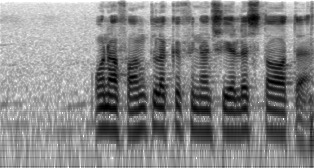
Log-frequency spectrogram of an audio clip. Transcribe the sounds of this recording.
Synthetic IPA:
ʔɔnɐfɦɐŋkləkəfinɐnʃieːləstɑːtə̰

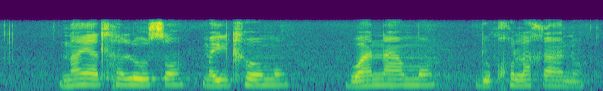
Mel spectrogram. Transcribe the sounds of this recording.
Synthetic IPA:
najat͡ɬʰalʊsɔmait͡ɬʰɔmɔ | bwanamɔ | diq͡χʰʊlaχaːnɔ

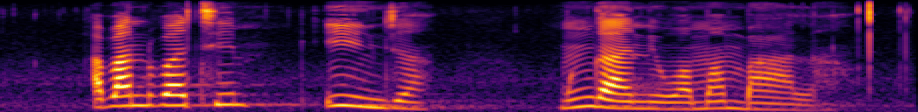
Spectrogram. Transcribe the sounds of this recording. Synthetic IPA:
aɓantʼuɓatʰiːnd͡ʒʱa | m̩ŋaniwamambʱaːla

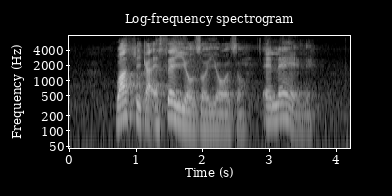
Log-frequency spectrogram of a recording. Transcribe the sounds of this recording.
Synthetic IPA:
wafikʼaʔɛsɛjɔzɔjɔzɔɛlɛːlɛ

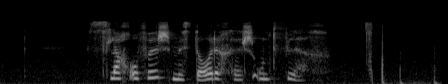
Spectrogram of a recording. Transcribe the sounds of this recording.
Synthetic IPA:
slɐχɔfərsməsdɑːdəχərsɔntfləχ

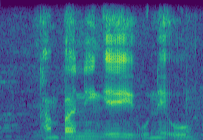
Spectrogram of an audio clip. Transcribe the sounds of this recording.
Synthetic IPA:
kʰam̩pʼaniŋ̩eiʔṵnɛʔʊ

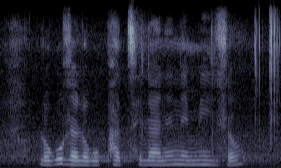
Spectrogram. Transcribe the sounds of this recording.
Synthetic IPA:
lok̬uɮalok̬upʰatʰɛlanɛnemiːɮɔ

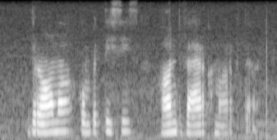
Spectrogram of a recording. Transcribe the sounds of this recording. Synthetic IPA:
drɑːmɐkɔmpətisis | ɦɐntværkmɐrktə̰

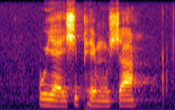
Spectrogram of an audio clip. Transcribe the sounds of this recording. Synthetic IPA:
ujaiʃipʰemuʃa

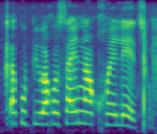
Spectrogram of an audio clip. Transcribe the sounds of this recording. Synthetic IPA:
t͡ɬakʊpiwaχʊsaɪnaq͡χʰɔeleːt͡sɔ

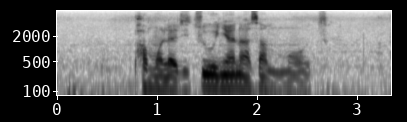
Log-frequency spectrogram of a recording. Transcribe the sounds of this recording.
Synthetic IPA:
pʰamʊladit͡sʼuʊɲanasam̩moːt͡sʼɪ̥

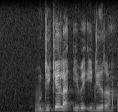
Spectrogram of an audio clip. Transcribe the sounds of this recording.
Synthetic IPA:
bʊdikʼɛlaʔɪbɛʔɪdiːɾa

